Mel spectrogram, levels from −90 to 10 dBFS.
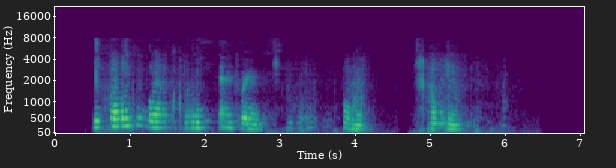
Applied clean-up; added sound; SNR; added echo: neural mask model DeepFilterNet 3.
